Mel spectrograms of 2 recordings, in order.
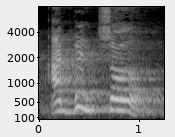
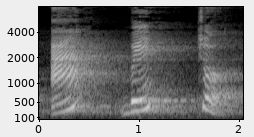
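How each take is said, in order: First: Said in the usual way. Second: "Adventure" slowly in three beats, Ad, ven, ture; slow, separated syllables in "Adventure". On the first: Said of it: "Divide each word". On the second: Shown as a demonstration. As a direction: pause after each syllable of "Adventure". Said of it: "Three syllables".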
